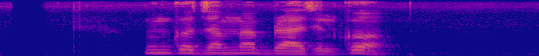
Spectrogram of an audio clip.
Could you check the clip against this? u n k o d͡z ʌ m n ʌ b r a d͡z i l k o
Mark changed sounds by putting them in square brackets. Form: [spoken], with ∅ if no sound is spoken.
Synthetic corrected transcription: u n k o d͡z ʌ m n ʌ b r a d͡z i l k o

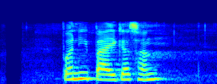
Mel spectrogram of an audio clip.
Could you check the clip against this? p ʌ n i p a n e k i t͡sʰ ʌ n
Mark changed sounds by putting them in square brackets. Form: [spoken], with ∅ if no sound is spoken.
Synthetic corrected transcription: p ʌ n i p a [∅] e k [a] t͡sʰ ʌ n

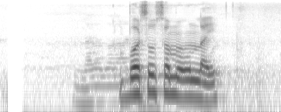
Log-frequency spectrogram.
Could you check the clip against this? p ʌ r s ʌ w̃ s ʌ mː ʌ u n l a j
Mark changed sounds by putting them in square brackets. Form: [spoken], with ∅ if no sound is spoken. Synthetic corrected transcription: [b] ʌ r s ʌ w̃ s ʌ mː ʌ u n l a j

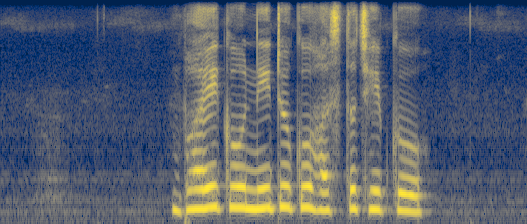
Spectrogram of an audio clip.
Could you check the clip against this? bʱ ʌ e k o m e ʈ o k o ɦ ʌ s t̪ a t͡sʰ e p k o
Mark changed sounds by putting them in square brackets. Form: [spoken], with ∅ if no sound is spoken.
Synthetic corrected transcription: bʱ ʌ e k o [n] e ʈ o k o ɦ ʌ s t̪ [ʌ] t͡sʰ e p k o

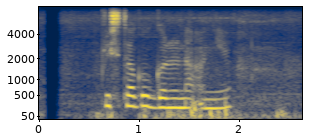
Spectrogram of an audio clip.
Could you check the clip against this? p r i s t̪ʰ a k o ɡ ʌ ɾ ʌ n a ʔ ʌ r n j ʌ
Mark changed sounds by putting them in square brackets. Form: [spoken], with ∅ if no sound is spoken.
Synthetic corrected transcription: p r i s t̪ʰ [ʌ] k o ɡ ʌ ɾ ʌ n a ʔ ʌ [∅] n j ʌ

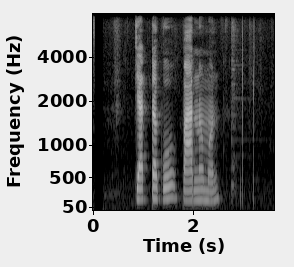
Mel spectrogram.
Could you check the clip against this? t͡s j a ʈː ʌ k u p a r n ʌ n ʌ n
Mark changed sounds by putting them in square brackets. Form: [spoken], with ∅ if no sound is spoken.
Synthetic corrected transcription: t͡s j a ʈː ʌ k [o] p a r n ʌ [m] ʌ n

